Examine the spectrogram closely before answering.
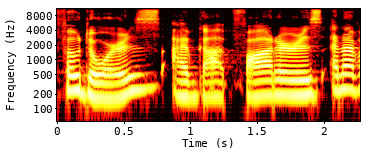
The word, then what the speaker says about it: Fodor's: I get all different pronunciations. So, it's Foders. Um, my mom says Fodors.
